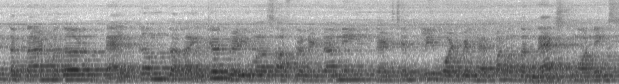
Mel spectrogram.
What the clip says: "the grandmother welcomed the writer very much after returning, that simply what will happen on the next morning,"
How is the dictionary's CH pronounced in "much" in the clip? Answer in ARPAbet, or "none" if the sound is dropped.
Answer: S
